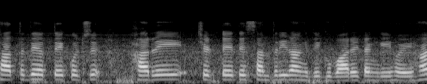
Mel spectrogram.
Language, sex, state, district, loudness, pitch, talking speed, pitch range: Punjabi, female, Delhi, New Delhi, -18 LUFS, 215 Hz, 195 wpm, 195-220 Hz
